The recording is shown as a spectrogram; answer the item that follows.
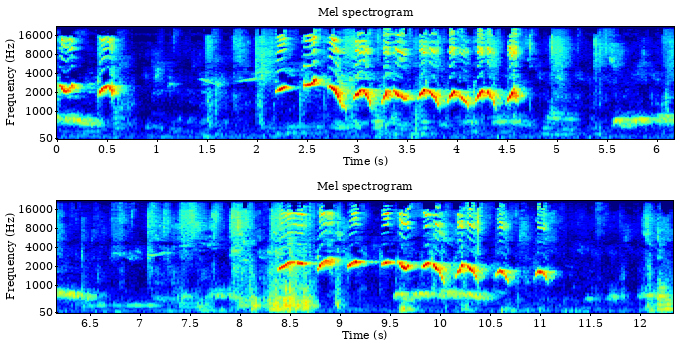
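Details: Greater green leafbird from Central Aceh singing in the isian MB style: bright whistled notes near the upper-middle range, rapid chains of sharply down-slurred chips repeated several per second, with softer lower warbled phrases between bursts.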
